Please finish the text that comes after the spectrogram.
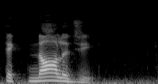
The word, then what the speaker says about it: technology: This is the ending. So I leave one, then I go to the next, and I pronounce this as technology.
